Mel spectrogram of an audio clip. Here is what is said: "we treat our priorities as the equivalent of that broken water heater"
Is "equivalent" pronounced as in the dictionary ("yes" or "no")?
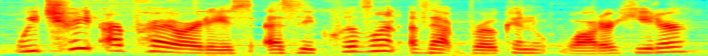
yes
